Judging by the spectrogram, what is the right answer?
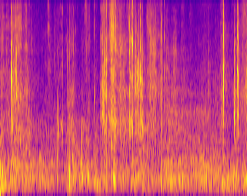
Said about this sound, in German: Und ich habe mir hier so einen Klebezettel gestern reingeklebt, damit ich schneller blättern kann.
